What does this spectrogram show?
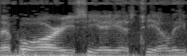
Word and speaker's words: forecastle: All right, the front deck of the ship is often called the forecastle, a forecastle, spelled F-O-R-E-C-A-S-T-L-E, but they pronounce it forecastle.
